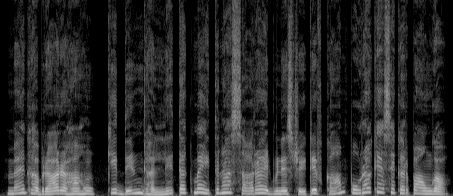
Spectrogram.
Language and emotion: Hindi, fearful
